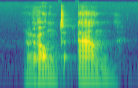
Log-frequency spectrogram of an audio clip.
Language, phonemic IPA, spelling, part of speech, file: Dutch, /ˈrɑnt ˈan/, randt aan, verb, Nl-randt aan.ogg
- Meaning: inflection of aanranden: 1. second/third-person singular present indicative 2. plural imperative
